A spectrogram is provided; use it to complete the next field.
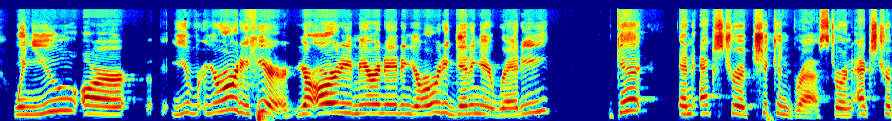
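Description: Speaking in a high voice with an animated tone and lively intonation, a woman is heard against a quiet background. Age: 50s. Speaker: chef and nutrition coach; nutrition coach. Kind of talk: cooking demonstration. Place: kitchen.

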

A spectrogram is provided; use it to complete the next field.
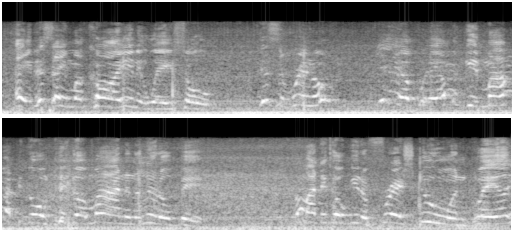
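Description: Over crowd noise in the background, a man speaks at a moderate pace. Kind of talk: comedic in-character banter to camera. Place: station. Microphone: camera far.

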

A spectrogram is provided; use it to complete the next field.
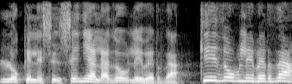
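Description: A woman with a high pitch and lively intonation, fairly slow, against a quiet background. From Cantabria, Spain. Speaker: philosophy professor. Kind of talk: panel talk. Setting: conference stage with audience. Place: stage. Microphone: lapel.

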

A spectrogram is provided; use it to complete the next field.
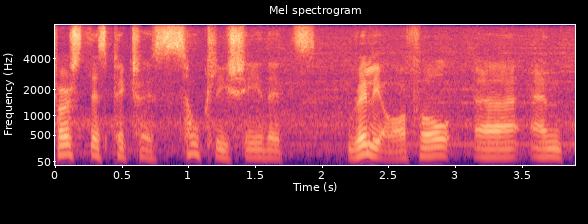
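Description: A man delivers his words at a fairly slow pace with fairly even intonation. Light background noise sits behind him. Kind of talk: casual explainer vlog. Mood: dry humorous, cautionary. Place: workshop. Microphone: lapel.

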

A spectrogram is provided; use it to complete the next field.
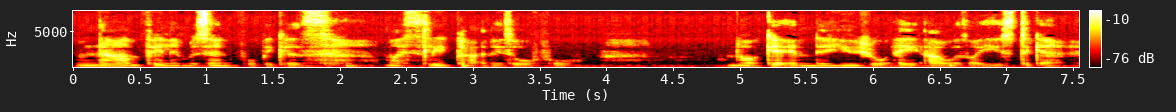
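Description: Over noticeable background noise, a woman speaks at a very deep, low pitch. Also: ordinary pitch variation, moderate pace. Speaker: vlogger. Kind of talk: personal vlog diary. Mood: tired, reflective, resentful. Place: home room.

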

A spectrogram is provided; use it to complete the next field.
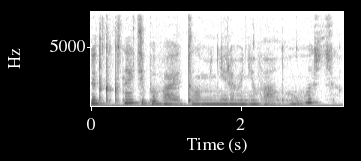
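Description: A woman speaks softly at a fairly slow pace. Noticeable background noise sits behind her. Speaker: beautician role-play host. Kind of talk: soft-spoken role-play talk to viewer. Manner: soft, hushed ASMR voice. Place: home room.

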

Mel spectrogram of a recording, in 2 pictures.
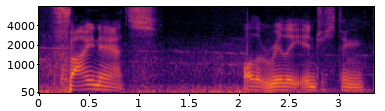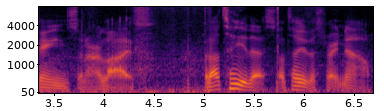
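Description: The speaker moves at a moderate pace with very wide pitch swings. Light background noise sits under a dry sound with no echo. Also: man. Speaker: comedic character in mock interview. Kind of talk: interview answer. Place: garden. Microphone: lapel.

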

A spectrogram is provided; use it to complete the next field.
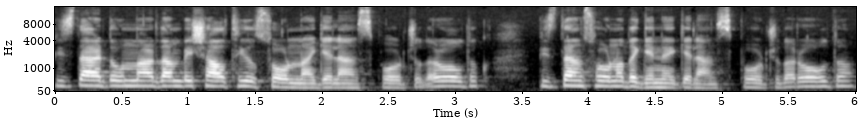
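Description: Her pitch fairly low, a woman with an unremarkable speaking voice talks at a fairly slow pace with ordinary pitch variation. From Turkey, Ankara. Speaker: retired Olympic weightlifter. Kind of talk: interview. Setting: studio.

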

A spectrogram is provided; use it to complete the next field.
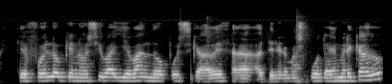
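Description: A man at a fairly quick pace. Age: 20s. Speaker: financial and tax advisor. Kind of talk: interview.

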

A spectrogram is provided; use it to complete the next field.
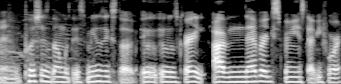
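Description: With an American accent, a woman speaks at a moderate pace in a plain, everyday voice, her pitch fairly low. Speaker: rapper. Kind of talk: interview.

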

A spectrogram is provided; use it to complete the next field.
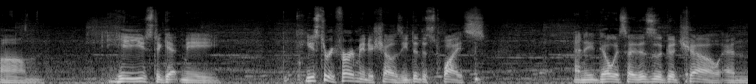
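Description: Over clear music in the background, a man of medium pitch talks at a fairly quick pace with lively intonation, very even loudness, and long, frequent pauses. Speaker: stand-up comedian. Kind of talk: interview answer. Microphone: lapel.

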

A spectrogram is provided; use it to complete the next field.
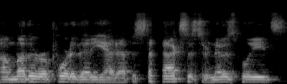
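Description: A man speaks at a fairly quick pace. No sound intrudes from the quiet background. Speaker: presenter. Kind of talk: lecture. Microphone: webcam.

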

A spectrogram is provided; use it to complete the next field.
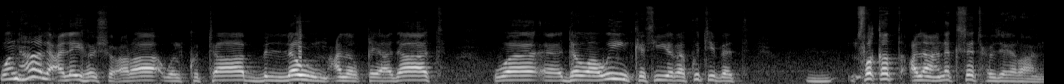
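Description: Speaking at a very slow pace, a man uses a high pitch and a dark, mellow tone with ordinary pitch variation. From Iraq. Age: 60s. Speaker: political analyst, head of research center. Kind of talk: TV panel discussion. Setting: studio. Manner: formal. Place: studio. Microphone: lapel.

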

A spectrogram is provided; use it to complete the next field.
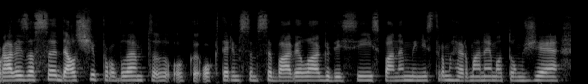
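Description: With a non-native accent, a woman speaks at a moderate pace and medium pitch in monotone, flat intonation, with hardly any pauses, in a very clean recording with a silent background. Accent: foreign accent in Czech. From Belarus. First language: Russian (speaking Czech). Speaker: castle sales agent. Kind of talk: podcast interview. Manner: halting, with fillers and repetitions.

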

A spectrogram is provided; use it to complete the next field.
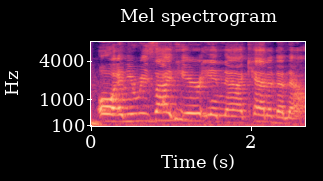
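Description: A woman speaks with a high pitch at a moderate pace. Light background noise is audible. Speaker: talk show host. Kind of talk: casual interview. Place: home room.

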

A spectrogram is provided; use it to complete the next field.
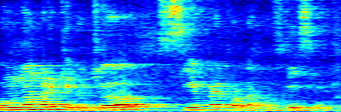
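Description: Heard with strong room echo, a man talks fairly slowly at a fairly high pitch in a dark, mellow tone with ordinary pitch variation.

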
